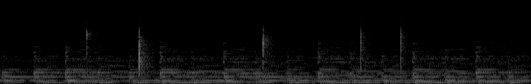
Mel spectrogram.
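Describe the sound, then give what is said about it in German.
Strange sharp clicks, about eight or nine, come in an irregular pattern over a low, steady hum. The clicks are fairly faint and quick, with uneven gaps between them, and nobody speaks. “als ich durch merkwürdige Klickgeräusche wach geworden bin”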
